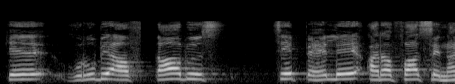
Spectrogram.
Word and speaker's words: عرفات: دوسرا انہوں نے مسئلہ پوچھا عرفات سے مزدلفہ, تو اس کا وہ تلفظ عرفات نہیں ہے, عرفات عین اور را پر دونوں پر زبر ہے, عرفات اور مزدلفہ نہیں ہے, مزدلفہ لام کے نیچے زیر ہے.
